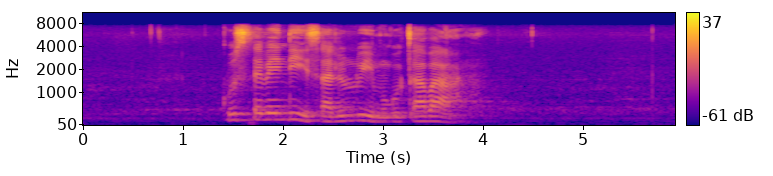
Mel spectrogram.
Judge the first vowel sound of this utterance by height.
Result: high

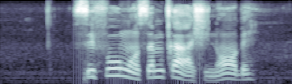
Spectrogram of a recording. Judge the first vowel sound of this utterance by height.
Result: high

